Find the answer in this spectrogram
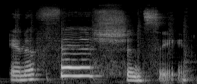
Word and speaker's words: inefficiency: The stress is in the third syllable, inefficiency.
